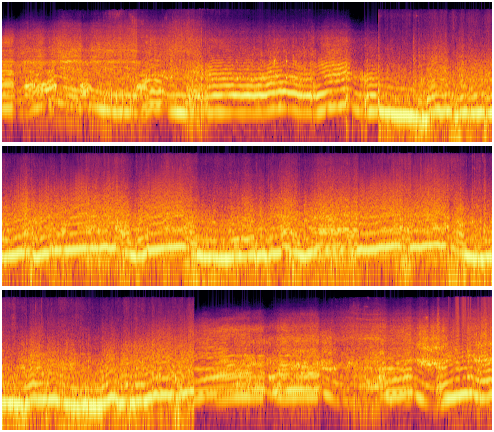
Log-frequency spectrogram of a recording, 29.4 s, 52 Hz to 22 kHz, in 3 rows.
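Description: Toyota AE86 Corolla's 16-valve 4A-GE four-cylinder on individual throttle bodies, revving high and dropping back again and again through throttle lifts and gear changes while the car drifts, with tyre squeal. Through the middle half it is heard from inside the cabin, with a heavy road rumble underneath.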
